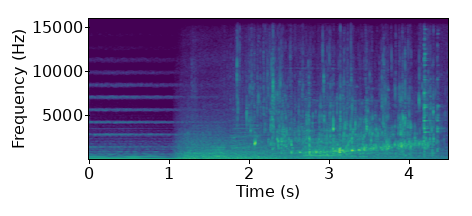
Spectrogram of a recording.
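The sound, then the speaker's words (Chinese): Taiwanese Lishan Fushoushan tea is poured steadily into a cup in Tainan after a short sustained tone ends, a continuous splashy trickle whose pitch creeps upward as the cup fills. “泡一杯茶，在台南古都闹中取静。”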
